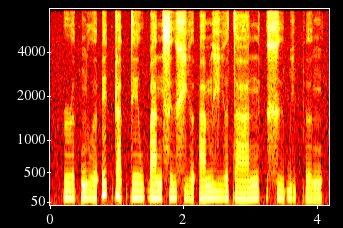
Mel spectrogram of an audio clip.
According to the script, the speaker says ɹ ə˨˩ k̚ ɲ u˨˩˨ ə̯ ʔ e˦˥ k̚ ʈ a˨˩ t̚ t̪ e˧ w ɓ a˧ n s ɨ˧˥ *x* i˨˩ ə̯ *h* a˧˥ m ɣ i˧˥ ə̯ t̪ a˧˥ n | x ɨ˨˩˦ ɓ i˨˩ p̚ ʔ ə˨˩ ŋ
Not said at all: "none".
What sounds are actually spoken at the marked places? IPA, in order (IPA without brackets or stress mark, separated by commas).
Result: x, ʔ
